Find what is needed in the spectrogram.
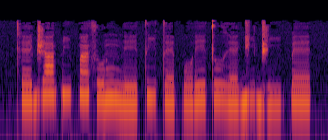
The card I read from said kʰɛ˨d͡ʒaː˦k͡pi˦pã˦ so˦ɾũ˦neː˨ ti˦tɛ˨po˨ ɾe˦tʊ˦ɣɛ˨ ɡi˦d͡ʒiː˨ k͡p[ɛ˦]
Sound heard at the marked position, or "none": ɛ˦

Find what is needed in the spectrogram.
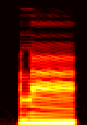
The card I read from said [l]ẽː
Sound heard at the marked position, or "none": l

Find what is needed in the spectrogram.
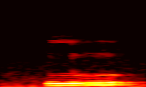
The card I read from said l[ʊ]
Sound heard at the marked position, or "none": ʊ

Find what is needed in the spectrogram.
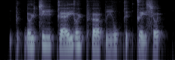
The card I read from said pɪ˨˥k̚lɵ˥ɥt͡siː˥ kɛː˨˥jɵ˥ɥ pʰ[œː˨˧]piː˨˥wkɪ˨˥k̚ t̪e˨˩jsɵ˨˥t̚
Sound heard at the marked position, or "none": œː˧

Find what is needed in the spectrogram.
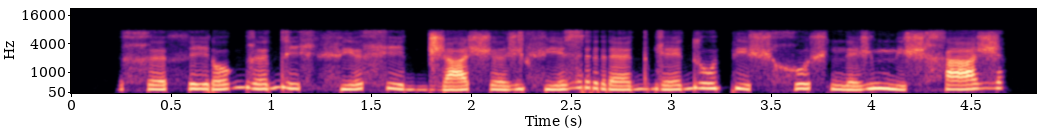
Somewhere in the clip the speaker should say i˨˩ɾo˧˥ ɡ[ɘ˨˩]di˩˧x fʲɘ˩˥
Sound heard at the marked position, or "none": ɘ˩˥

